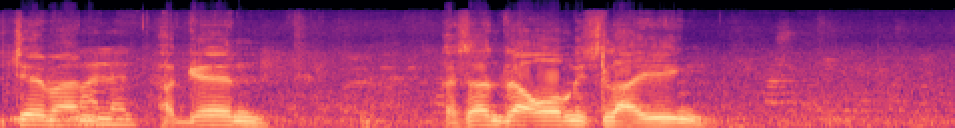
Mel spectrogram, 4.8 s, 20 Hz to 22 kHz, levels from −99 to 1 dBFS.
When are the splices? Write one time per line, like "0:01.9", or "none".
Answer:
none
